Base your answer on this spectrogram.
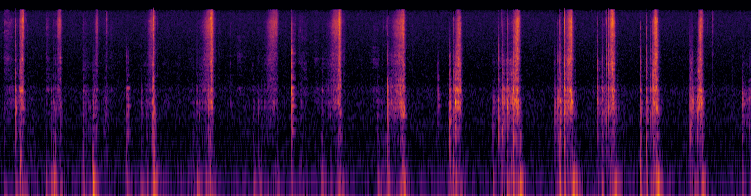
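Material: Cardboard.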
